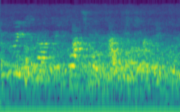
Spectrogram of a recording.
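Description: Spectators' voices in a hall: steady chatter with several short, loud shouts.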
